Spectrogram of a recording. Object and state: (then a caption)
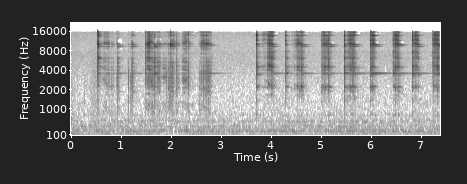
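Stainless steel slotted spoon tapped and scraped. A table knife with a dark handle and metal blade taps and scrapes against the bowl of a large, hollow-bowled stainless steel slotted serving spoon held upright. The result is a quiet, irregular series of bright, high-pitched metallic clinks with a thin ring, broken by short rasping scrapes. Each sound dies away quickly.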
